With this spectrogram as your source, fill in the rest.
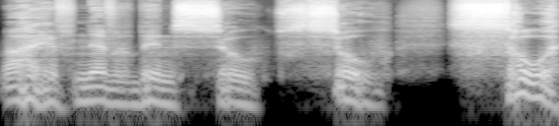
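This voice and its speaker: A man puts on a raspy character voice, fairly low in pitch. He speaks at a very slow pace. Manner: pathetic, whiny.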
